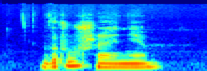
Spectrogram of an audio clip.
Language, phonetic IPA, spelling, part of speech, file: Polish, [vruˈʒɛ̃ɲɛ], wróżenie, noun, LL-Q809 (pol)-wróżenie.wav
